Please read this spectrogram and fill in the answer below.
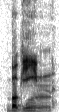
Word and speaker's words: Burgoyne: had a famous foxhound named burgoyne he pronounced it bogeyin which my informant used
